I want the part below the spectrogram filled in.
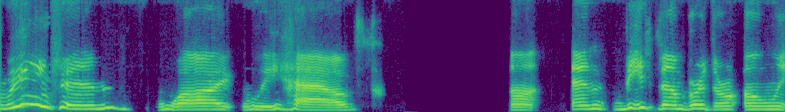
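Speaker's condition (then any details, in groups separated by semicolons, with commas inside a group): Cerebral palsy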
